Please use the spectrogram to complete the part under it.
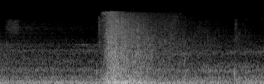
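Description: A heavy blade strikes with a whoosh and a thud.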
